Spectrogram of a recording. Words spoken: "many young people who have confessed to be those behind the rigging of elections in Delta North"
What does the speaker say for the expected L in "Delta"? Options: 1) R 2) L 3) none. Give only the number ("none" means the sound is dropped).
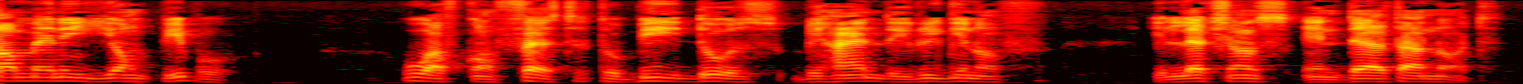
2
